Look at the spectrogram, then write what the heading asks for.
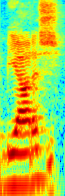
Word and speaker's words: Biadasz: And that's what I don't think how do you pronounce his name? Biadasz.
